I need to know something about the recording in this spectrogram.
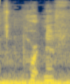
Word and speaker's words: Portneuf: But she also did pronounce Portneuf. Portneuf.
